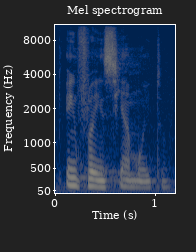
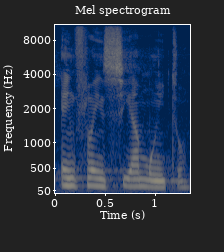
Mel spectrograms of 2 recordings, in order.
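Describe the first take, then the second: No difference in how they are said.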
